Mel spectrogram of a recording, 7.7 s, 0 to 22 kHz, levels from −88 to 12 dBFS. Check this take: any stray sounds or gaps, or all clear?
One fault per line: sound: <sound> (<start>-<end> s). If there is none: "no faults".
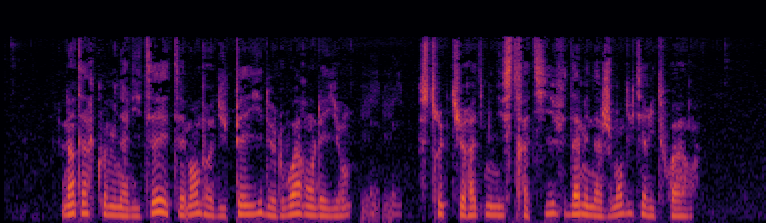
sound: laugh (3.6-4.0 s)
